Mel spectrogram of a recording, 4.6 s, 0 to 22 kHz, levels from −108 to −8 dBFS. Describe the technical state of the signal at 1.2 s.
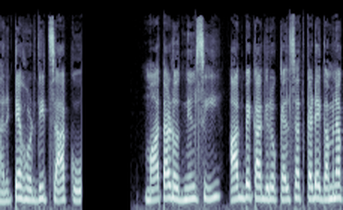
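At 1.2 s the speech is in the middle of a playback stall, a silent gap from 1.09 s to 1.75 s lasting about 0.67 s. The speech halts abruptly in mid-flow and the output drops to nothing until playback recovers, most likely because the player ran out of buffered data or its thread was blocked. On a waveform this appears as a flat, near-silent line; on a spectrogram, a clean blank vertical band across all frequencies.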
